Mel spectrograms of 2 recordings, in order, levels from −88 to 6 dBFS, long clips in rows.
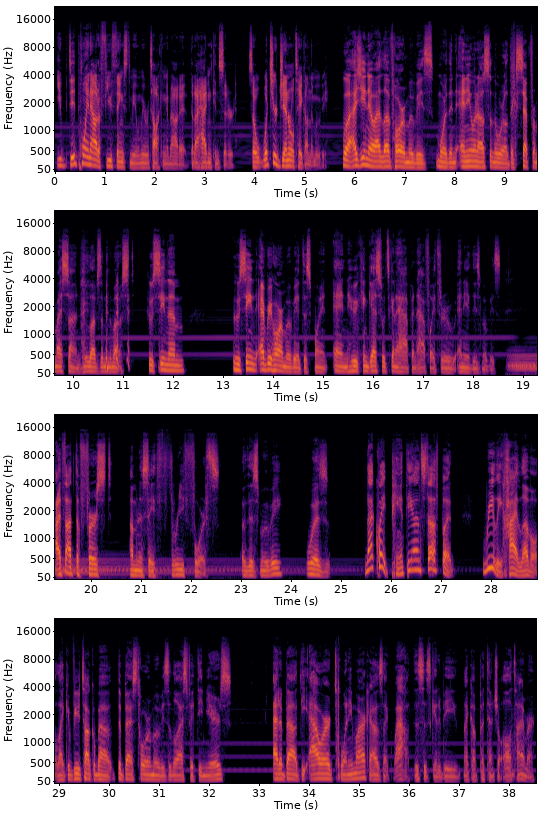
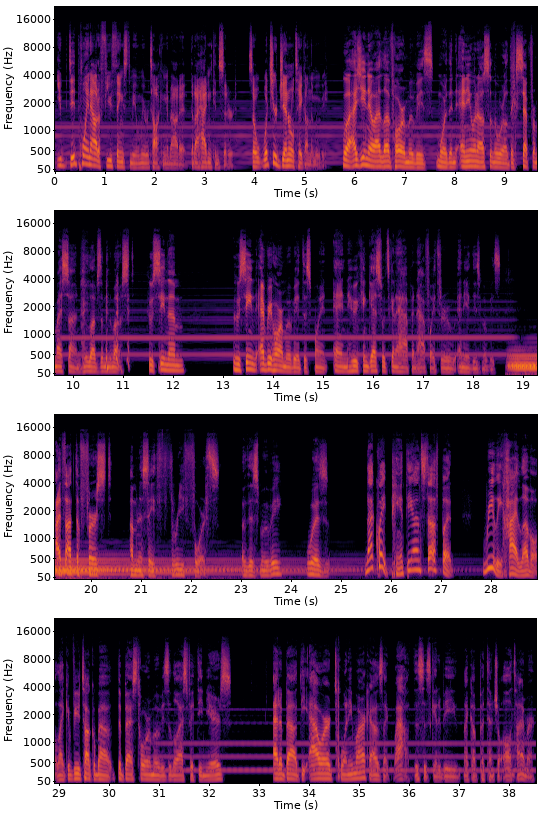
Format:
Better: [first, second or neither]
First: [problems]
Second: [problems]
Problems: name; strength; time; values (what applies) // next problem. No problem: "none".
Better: first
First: background music; faint; throughout; 25 dB below the speech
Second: background music; loud; throughout; 9 dB below the speech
